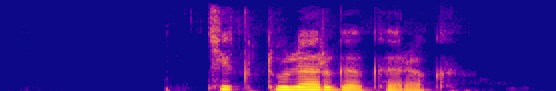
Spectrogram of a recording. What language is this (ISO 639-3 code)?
bak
